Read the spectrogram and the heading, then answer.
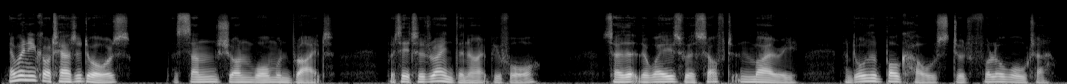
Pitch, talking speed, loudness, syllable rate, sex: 110 Hz, 210 wpm, -19 LUFS, 5.4 syllables/s, male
